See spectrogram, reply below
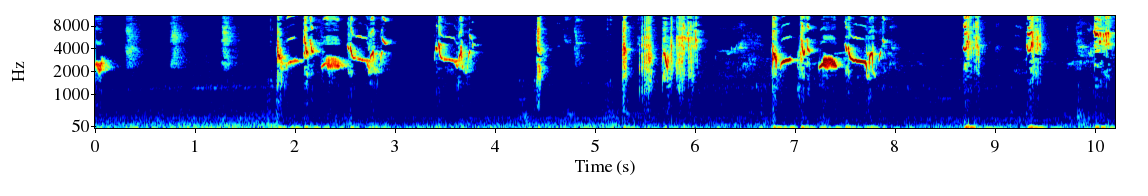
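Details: Intense song of a champion Oriental magpie-robin opening its tail, used to provoke other magpie-robins: loud bursts of tangled warbling whistles and sharp chatter, alternating with sparser single notes.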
